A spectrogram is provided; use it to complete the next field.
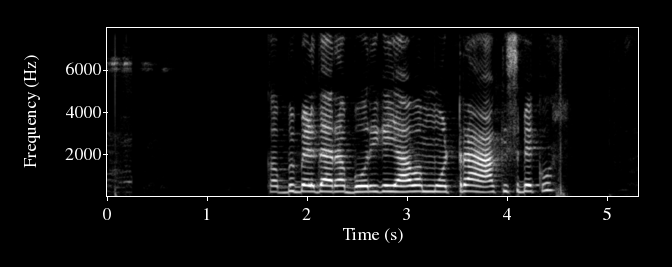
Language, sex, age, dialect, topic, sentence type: Kannada, female, 18-24, Northeastern, agriculture, question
